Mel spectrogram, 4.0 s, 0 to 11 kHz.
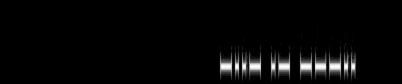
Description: Morse code, heard as a keyed tone, about 32 wpm, 700 Hz. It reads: XA8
